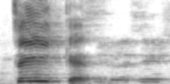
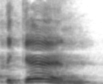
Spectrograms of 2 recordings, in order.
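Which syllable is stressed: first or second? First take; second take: first; second. First: The stress is on the first syllable. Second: The stress is on the second syllable. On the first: The speaker calls it right. "You go with taken" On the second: The speaker calls it wrong. "You don't say tiken"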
